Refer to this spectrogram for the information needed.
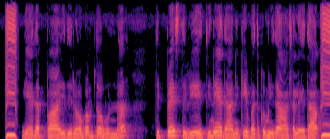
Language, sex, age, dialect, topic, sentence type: Telugu, female, 18-24, Southern, agriculture, statement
